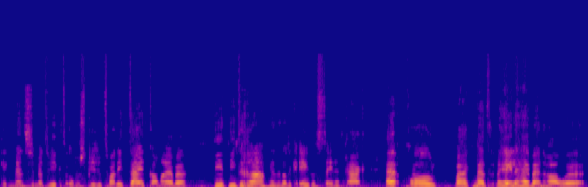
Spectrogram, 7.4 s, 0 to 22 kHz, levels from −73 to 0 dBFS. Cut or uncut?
uncut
